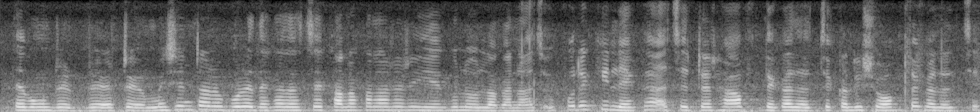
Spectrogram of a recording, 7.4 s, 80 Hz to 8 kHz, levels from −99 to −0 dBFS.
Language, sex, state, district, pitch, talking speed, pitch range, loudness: Bengali, female, Assam, Hailakandi, 230 Hz, 205 wpm, 220-245 Hz, -17 LUFS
